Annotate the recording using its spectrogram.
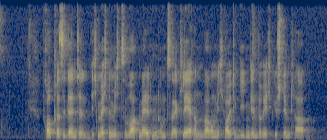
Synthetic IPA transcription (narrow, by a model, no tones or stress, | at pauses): fʁ̥aʊpʁ̥ɛzidɛntɪnʔɪçmœçtəmɪçt͡suvɔɐtmɛldn̩ʔʊ̰mt͡suɛ̰ɐkʰl̥ɛːʁ̞ənvaʁ̞ʊmɪçhɔʏtəɡeːɡŋ̩deːnbəʁɪçtɡ̥əʃtɪmthaːbə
